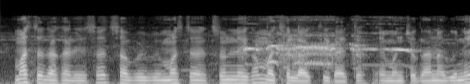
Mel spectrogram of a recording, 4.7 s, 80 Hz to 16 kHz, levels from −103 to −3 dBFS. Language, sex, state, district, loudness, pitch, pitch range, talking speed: Halbi, male, Chhattisgarh, Bastar, -28 LUFS, 130 Hz, 120-145 Hz, 205 wpm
